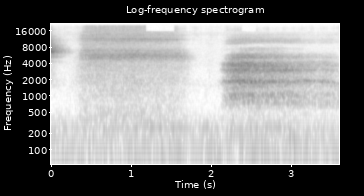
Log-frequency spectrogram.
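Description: Deep, steady breathing during a lower-body foam rolling exercise, with long hissy inhales and exhales that get louder and stronger toward the end; no talking.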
